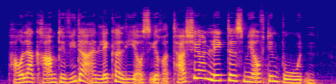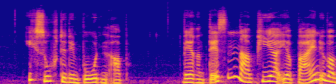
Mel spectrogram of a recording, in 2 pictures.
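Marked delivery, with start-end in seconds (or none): none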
